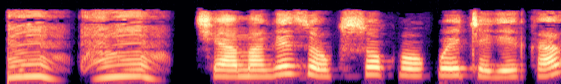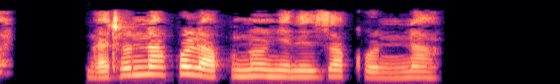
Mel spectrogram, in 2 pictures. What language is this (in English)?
Ganda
